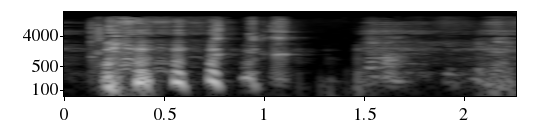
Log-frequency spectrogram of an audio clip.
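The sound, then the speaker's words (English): A person makes a rapid series of guttural, rattling clicks from the back of the throat, imitating the clicking call of a clicker creature, followed by a rougher, raspy gurgle. Fairly loud. “She provided a sound that audio lead Philip Kovacs described as originating in the back of the throat, to give the clickers that sound.”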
